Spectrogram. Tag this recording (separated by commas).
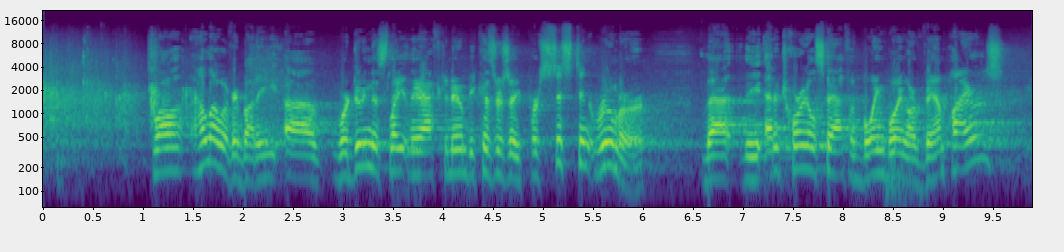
Speech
